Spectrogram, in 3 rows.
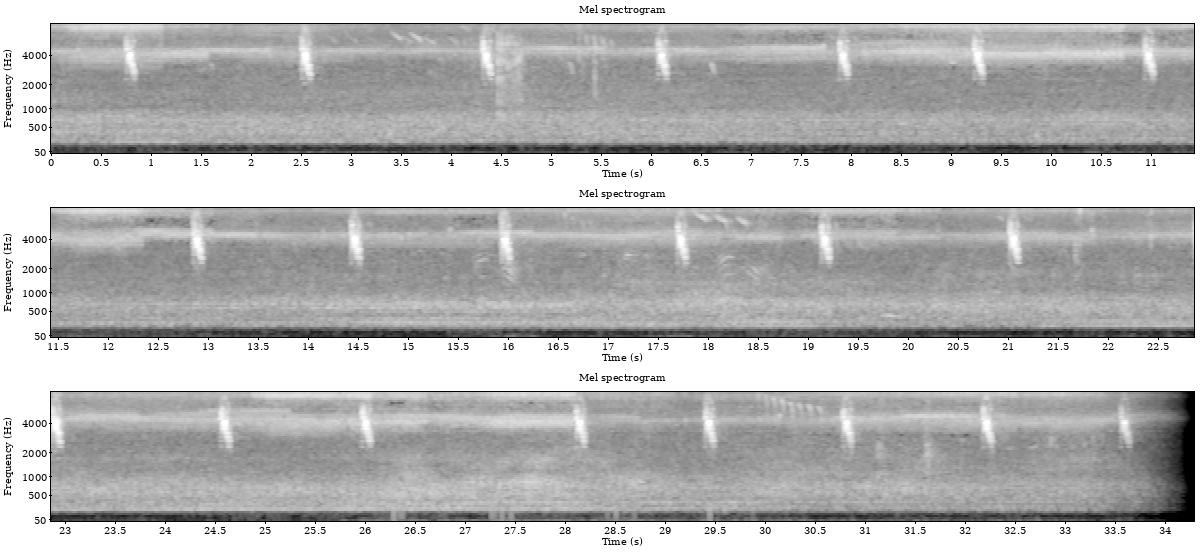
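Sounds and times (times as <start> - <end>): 
grasshopper: 0.0 - 34.2
sparrow: 3.7 - 4.8, 6.0 - 6.2, 15.6 - 16.3, 17.1 - 19.4, 21.0 - 21.2, 22.8 - 23.1, 26.0 - 26.4, 28.0 - 28.4, 29.4 - 32.5, 33.5 - 33.8.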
